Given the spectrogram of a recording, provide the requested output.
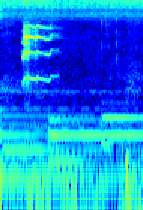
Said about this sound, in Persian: نگاه کنید همه اردک های وحشی هست. چه خوب از دم نمی ترسن. این خانومم هی جیک جیک میکنه.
